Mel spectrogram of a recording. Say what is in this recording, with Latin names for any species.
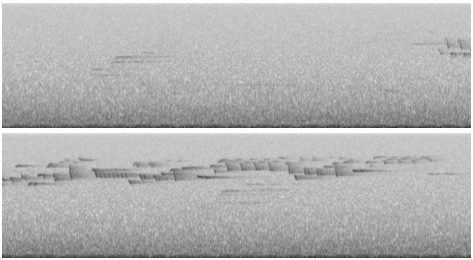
Catharus guttatus, Setophaga virens, Troglodytes hiemalis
